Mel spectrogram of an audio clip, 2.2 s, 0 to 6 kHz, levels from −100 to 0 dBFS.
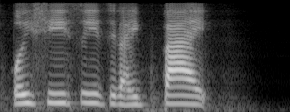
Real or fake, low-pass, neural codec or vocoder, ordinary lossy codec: fake; 5.4 kHz; codec, 16 kHz, about 1 kbps, DyCAST, with the encoder's durations; none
